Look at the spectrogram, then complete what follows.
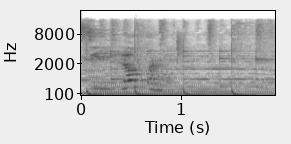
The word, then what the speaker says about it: xilófono: La segunda forma en la que podemos pronunciar el sonido X es cuando la X se encuentra al inicio de una palabra y suena como S. Por ejemplo, en la palabra xilófono. Para pronunciar esta X, únicamente tenemos que elevar la punta de la lengua y colocarla muy cerca de los dientes. Pero podemos y debemos cuidar que no haga contacto con nuestro paladar para así permitir la salida del aire.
